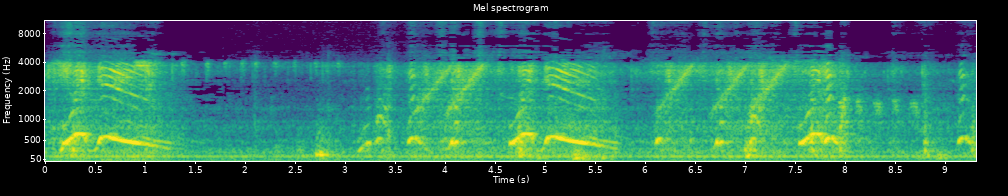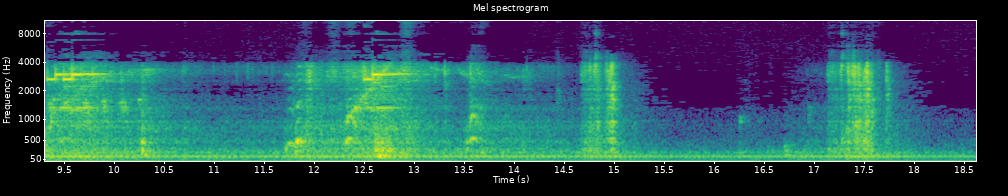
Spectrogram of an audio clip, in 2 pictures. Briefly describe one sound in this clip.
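Playful chirping game sounds play from a television speaker.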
